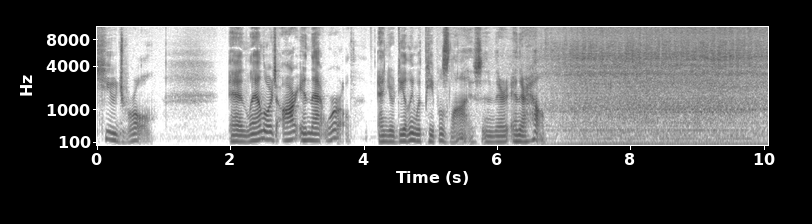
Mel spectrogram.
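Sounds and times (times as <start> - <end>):
speech: 0.0 - 0.9, 2.0 - 7.0
moving truck engine idling: 6.7 - 10.0.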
